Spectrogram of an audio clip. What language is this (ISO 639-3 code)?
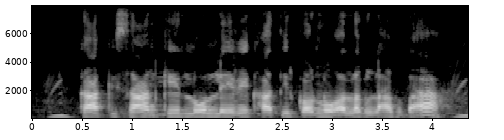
bho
